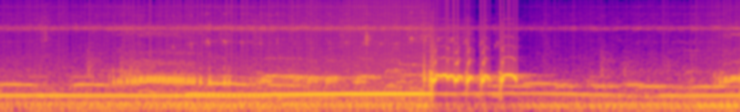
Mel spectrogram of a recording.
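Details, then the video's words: Zebra dove call used to lure birds for trapping: a loud, long whistled tone from another bird, then a quick burst of about five clipped cooing notes. "Suara Khusus PIKAT burung Perkutut/Merbuk Paling Jitu"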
